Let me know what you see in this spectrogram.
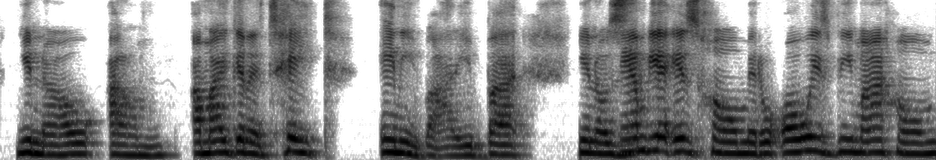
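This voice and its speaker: In a very clean recording with a silent background, a woman talks at medium pitch and a moderate pace with fairly even intonation. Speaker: podcast guest, researcher. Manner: warm, conversational, frequent filler phrases.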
